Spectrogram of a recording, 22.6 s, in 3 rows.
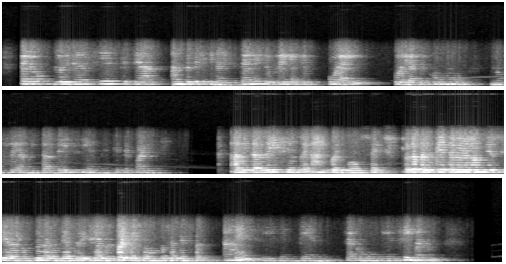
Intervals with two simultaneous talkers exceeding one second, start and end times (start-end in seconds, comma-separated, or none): none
